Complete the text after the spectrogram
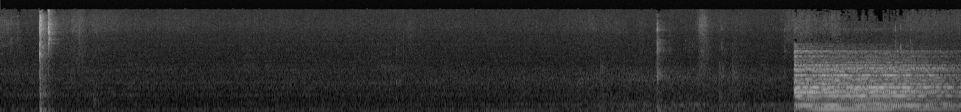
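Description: A single sharp click of an Enter key being pressed on a computer keyboard to bring the computer back up, followed by a long stretch of low hum, a faint second click, then a loud sustained tonal chime near the end.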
